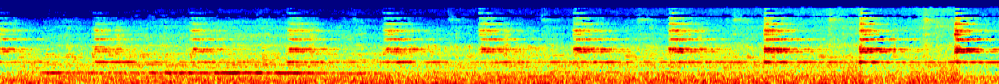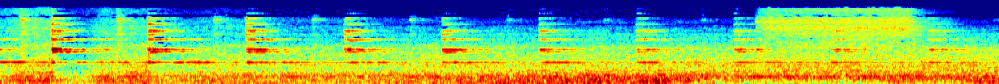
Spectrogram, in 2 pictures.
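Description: NJ Transit push-pull commuter train pulling into an underground platform and slowing to a stop: its wheels click over rail joints, the clicks coming further apart as it slows, under a thin steady squeal. A short hiss of air comes near the end as it stops.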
